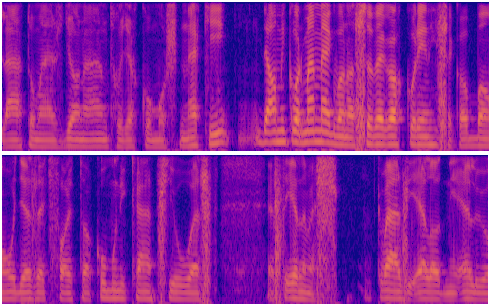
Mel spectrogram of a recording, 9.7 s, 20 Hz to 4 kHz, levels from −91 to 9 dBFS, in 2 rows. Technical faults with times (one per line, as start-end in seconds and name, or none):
0.00-9.73 aliasing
